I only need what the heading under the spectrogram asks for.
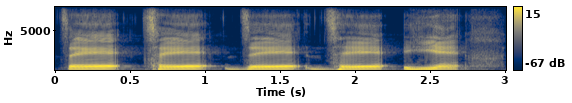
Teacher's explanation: चू यानी चे वर्गीय वर्ण, चे छे जे झे ये, इन सब का उच्चारण स्थान तालु होगा।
